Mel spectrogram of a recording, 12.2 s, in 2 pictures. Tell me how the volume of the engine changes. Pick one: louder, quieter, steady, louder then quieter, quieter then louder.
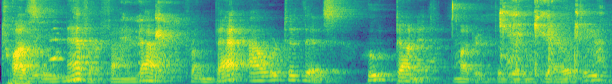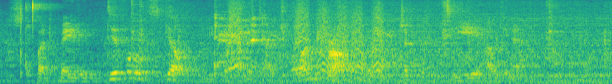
louder.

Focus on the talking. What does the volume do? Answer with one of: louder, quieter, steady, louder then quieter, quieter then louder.
quieter.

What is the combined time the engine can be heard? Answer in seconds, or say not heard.
7 s.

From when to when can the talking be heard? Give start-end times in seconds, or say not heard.
0.0-11.5.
